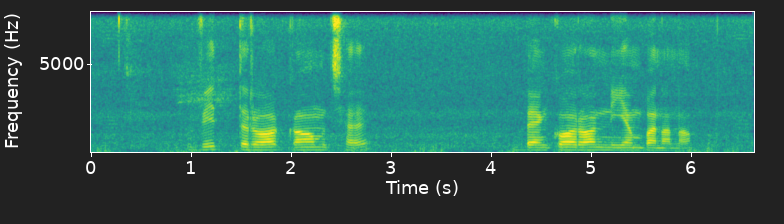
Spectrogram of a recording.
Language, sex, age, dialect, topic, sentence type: Maithili, male, 25-30, Angika, banking, statement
